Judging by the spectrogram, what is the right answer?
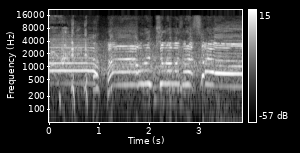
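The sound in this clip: A studio audience cheers with loud whoops and sustained yells, several voices rising and holding their pitch in short bursts.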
